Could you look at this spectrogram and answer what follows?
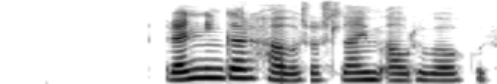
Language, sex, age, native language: Icelandic, female, 12, Icelandic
